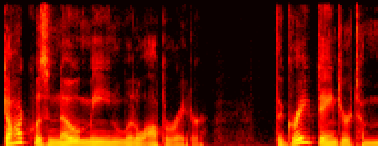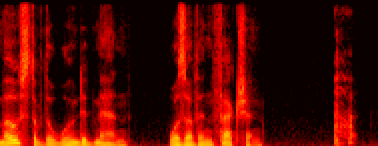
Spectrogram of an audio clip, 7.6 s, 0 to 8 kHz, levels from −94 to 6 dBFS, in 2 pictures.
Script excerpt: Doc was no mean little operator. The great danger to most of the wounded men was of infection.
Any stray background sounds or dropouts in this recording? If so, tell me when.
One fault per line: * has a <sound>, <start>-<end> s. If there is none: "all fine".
* has a cough, 7.1-7.4 s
